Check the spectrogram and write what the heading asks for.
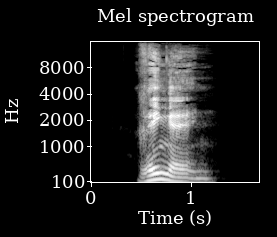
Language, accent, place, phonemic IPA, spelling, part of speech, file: German, Germany, Berlin, /ˈʁɪŋəln/, ringeln, verb, De-ringeln.ogg
- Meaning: 1. to twine, entwine, to curl 2. to curl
